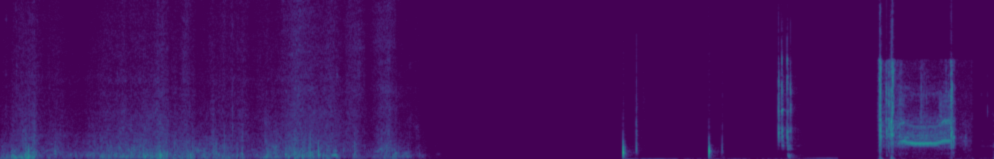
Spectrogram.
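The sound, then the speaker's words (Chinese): Camera shutter clicks as a photo is taken, a few sharp snaps sounding one after another once a stretch of hissing noise cuts to silence, followed by a short bright electronic burst. “我也换上，我们拍个照纪念一下好不好？”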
